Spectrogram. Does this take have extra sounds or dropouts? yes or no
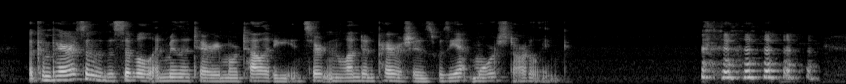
yes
